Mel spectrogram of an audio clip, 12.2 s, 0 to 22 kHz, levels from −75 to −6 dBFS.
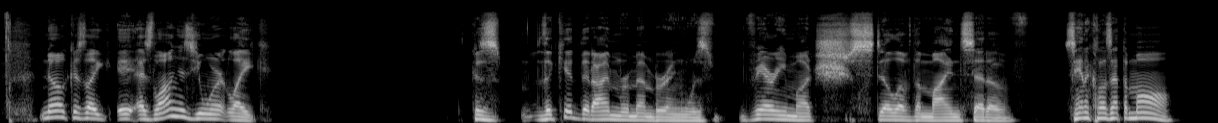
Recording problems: none

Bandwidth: 14.5 kHz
